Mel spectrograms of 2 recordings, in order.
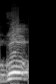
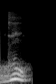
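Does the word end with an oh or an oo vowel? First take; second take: oh; oo. First: The word ends with an oh vowel. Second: The word ends with an oo vowel. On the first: The speaker calls it right. "G ಓ ಗೋ ಆಗ್ಬಿಡುತ್ತೆ" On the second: The speaker calls it wrong. "ಈ logic apply ಮಾಡಿದ್ರೆ G ಓ ಗು ಆಗ್ಬೇಕು, ಆಗಲ್ಲ"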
